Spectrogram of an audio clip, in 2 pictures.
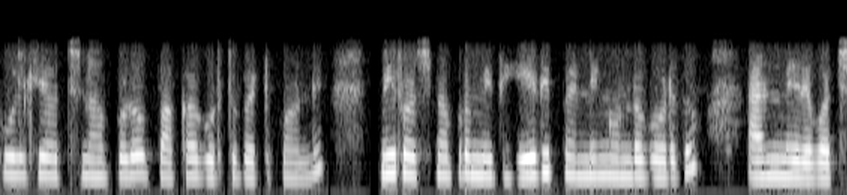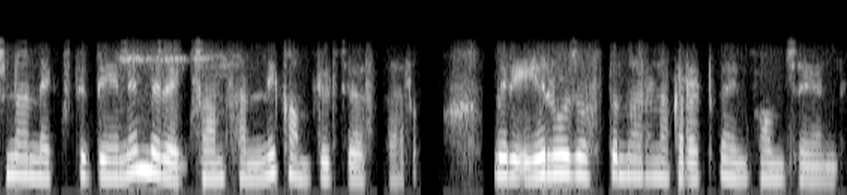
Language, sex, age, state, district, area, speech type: Telugu, female, 18-30, Telangana, Hyderabad, urban, conversation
